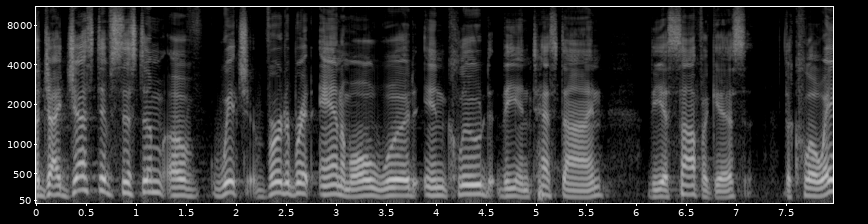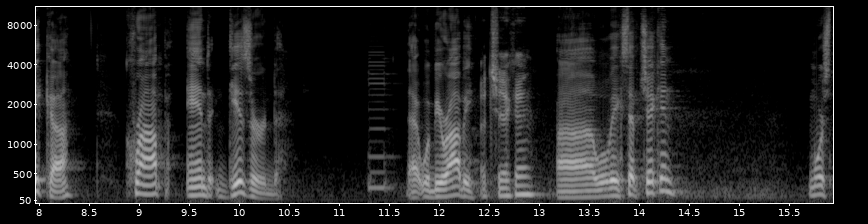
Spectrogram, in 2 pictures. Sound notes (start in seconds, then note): 11.3 buzzer dings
